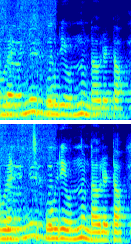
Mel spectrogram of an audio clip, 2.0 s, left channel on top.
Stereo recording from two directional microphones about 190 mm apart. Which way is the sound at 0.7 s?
25° right (ahead or behind).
